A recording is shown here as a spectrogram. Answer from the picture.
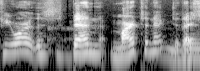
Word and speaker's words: Martinek: This is Ben Martinek. Did I Ben- say it right? Yes, you did. Martinek.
